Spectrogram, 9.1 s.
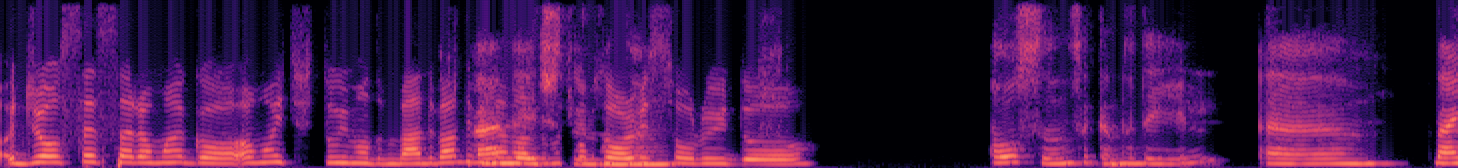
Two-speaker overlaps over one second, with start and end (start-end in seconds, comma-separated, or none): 3.0-4.3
